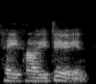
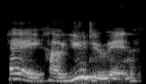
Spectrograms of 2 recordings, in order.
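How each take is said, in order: First: It sounds like a plain, friendly everyday greeting. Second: It sounds drawn out, suggestive and flirtatious. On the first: It is just an ordinary hello. "it could mean, you know, just" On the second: The speaker is showing romantic interest. "that kind of means something completely different, as we all know from Joey and Friends"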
